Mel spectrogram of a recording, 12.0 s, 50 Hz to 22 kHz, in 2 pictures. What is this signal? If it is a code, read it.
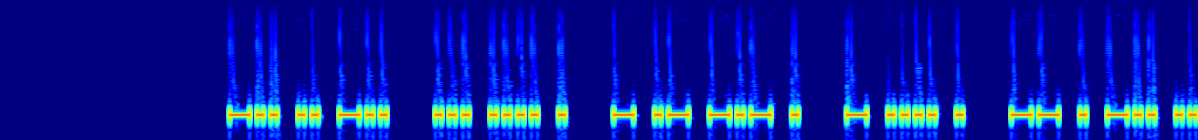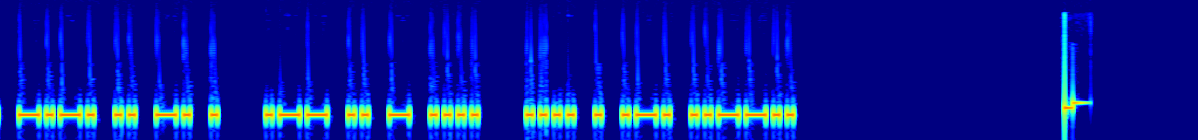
Morse code, heard as a keyed tone, about 36 wpm, 700 Hz. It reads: DID SHE TAKE THE MEDICINE WITH HER?
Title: Sentences from Top 1000 Words - Review Part 6 - 35wpm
